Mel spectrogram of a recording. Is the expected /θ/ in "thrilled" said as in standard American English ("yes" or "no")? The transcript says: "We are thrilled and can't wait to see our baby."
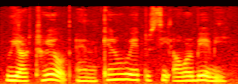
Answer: no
